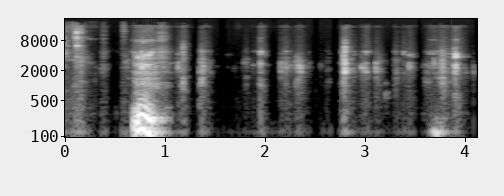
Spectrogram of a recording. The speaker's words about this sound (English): Try it with this. Got to chew it up really good.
